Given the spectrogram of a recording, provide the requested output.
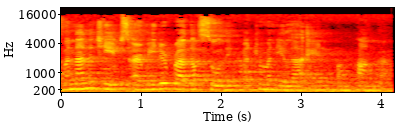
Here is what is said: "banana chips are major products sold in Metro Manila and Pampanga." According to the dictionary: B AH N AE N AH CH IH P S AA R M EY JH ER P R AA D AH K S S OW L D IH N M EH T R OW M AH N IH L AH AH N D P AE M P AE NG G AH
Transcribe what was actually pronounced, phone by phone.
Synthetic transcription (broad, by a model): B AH N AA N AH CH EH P S AA R M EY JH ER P R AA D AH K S S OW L IH N M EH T R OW M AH N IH L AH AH N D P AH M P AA NG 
